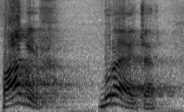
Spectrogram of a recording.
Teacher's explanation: mən vaqif deyəndə a daha çox vurğu vurdum. Yəni qayda beləd əgər mən bir sözü xitab elədimsə, vurğu qaçır əvvələ.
